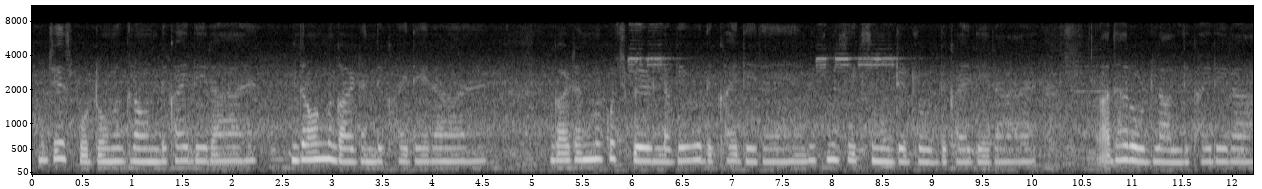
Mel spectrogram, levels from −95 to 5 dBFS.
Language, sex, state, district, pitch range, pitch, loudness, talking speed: Hindi, male, Maharashtra, Nagpur, 255-270 Hz, 260 Hz, -23 LUFS, 190 wpm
